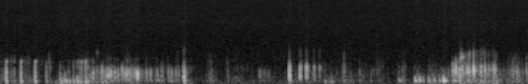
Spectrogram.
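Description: Loud bubbling, gurgling rumbles in bursts with brief pauses: stomach growling from hunger, a normal digestive sound.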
